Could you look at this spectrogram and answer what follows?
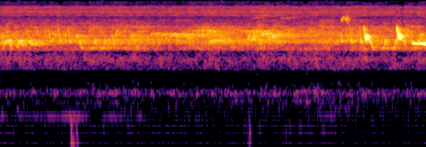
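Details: European robin song from an RSPB recording, sung with all his might and main: a soft, high, thin warble rambling along, ending in brighter sharp whistled notes.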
